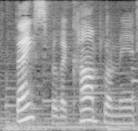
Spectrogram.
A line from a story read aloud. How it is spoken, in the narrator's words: he answered with a bitter laugh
